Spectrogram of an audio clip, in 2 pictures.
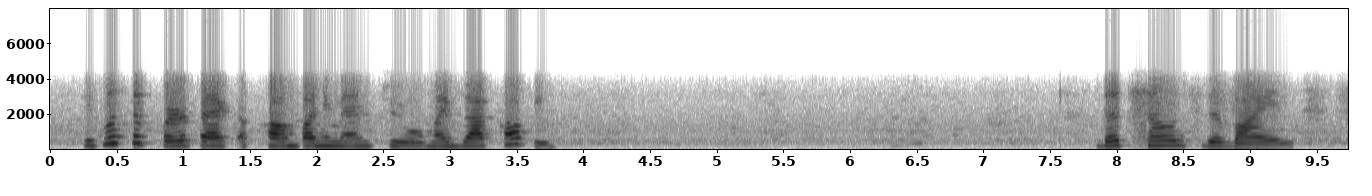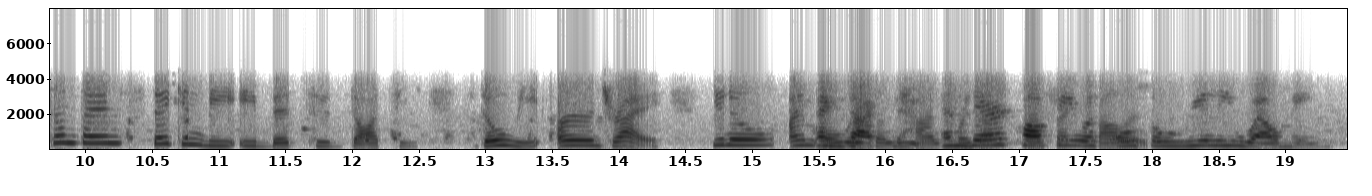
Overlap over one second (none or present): present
